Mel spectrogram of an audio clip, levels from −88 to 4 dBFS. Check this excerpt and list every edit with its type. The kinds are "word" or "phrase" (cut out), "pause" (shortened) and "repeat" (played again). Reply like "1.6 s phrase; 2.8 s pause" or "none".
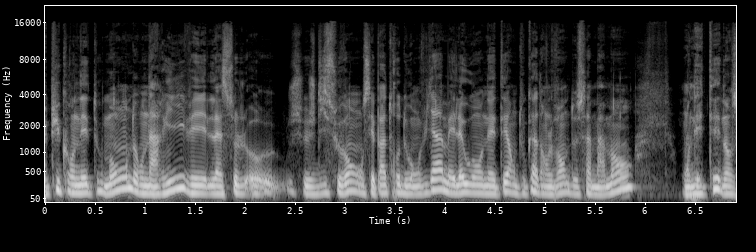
none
